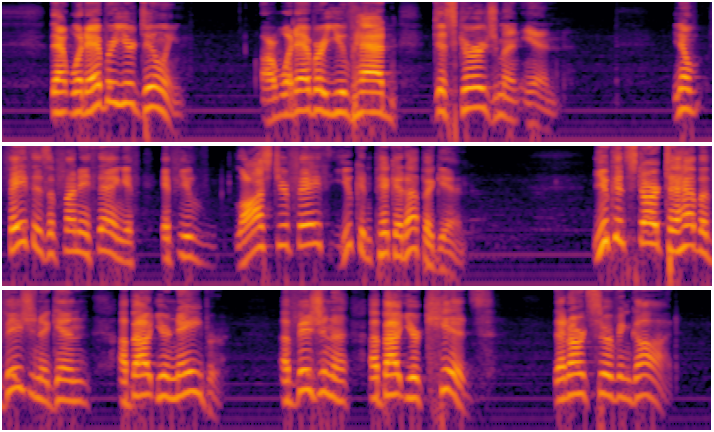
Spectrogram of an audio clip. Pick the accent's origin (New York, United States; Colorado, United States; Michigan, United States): Colorado, United States; Durango; And here in Gunnison, you know, I'm from Durango.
